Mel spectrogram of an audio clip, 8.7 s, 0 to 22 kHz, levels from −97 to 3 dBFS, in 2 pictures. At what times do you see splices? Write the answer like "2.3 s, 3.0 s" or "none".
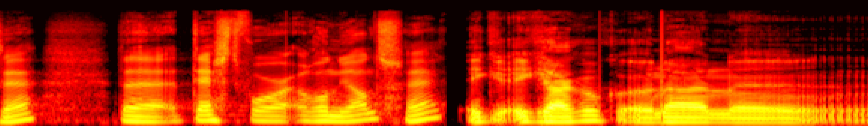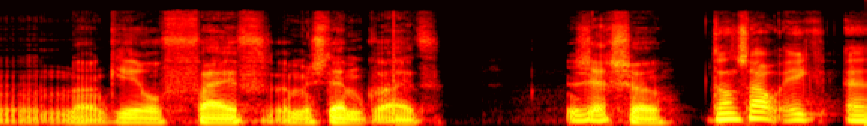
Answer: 2.2 s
